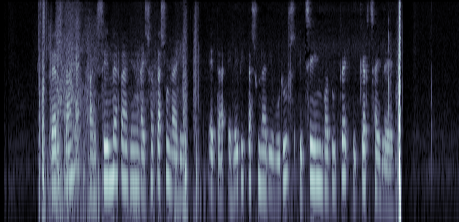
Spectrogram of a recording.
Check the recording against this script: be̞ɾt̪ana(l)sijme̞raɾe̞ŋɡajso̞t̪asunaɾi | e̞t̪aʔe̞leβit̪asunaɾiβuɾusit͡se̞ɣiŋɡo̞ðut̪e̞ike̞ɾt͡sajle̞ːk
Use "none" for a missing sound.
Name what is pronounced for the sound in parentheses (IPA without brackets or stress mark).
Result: l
